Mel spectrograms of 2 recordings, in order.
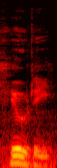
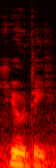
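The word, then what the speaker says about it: Huddie: william ledbetter uh uh as i believe he pronounced it himself hudi um was an american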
